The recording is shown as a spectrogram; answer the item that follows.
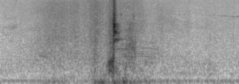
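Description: Tee shot with a golf driver: a short rising swish of the swinging club, then about a second in the sharp click of the clubhead striking the ball.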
